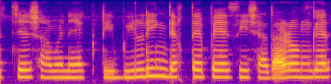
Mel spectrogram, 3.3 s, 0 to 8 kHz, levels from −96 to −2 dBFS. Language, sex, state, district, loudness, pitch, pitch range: Bengali, female, Assam, Hailakandi, -16 LUFS, 250 Hz, 235-255 Hz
